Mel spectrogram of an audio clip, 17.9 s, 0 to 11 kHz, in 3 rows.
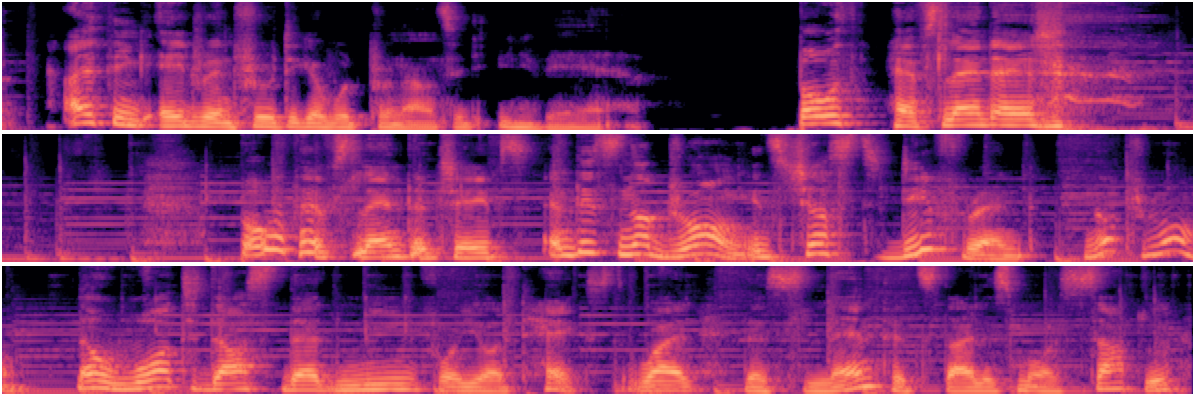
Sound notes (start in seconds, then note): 2.4 French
